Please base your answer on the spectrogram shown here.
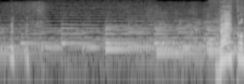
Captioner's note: laughs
